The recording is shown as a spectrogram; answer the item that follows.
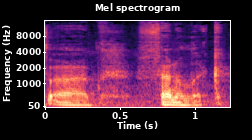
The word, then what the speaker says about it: phenolic: If you write it out phonetically, it begins with an F, but it actually begins with a P. – Of course. – And I've written it out phonetically because phenolic just sounds...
